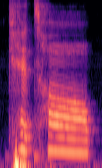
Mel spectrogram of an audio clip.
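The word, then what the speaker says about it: کتاب: So the only short vowel we have here is E, and the long vowel is A. Ketab.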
